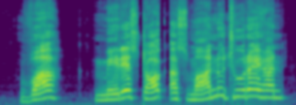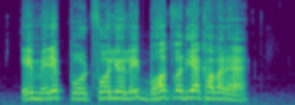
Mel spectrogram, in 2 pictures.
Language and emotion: Punjabi, happy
